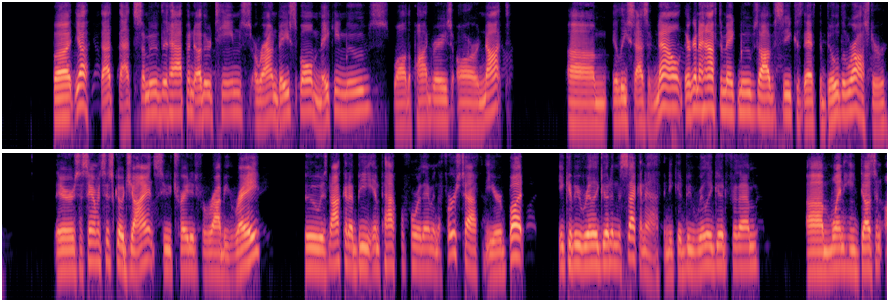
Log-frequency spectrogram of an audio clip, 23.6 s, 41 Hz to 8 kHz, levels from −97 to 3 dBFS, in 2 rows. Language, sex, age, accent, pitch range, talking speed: English, male, 30-49, American, 120-150 Hz, 225 wpm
